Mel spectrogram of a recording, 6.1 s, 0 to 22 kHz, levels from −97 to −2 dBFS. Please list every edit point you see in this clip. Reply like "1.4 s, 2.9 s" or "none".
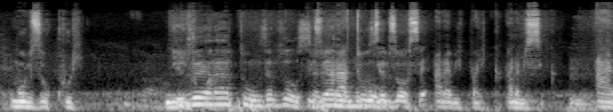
none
